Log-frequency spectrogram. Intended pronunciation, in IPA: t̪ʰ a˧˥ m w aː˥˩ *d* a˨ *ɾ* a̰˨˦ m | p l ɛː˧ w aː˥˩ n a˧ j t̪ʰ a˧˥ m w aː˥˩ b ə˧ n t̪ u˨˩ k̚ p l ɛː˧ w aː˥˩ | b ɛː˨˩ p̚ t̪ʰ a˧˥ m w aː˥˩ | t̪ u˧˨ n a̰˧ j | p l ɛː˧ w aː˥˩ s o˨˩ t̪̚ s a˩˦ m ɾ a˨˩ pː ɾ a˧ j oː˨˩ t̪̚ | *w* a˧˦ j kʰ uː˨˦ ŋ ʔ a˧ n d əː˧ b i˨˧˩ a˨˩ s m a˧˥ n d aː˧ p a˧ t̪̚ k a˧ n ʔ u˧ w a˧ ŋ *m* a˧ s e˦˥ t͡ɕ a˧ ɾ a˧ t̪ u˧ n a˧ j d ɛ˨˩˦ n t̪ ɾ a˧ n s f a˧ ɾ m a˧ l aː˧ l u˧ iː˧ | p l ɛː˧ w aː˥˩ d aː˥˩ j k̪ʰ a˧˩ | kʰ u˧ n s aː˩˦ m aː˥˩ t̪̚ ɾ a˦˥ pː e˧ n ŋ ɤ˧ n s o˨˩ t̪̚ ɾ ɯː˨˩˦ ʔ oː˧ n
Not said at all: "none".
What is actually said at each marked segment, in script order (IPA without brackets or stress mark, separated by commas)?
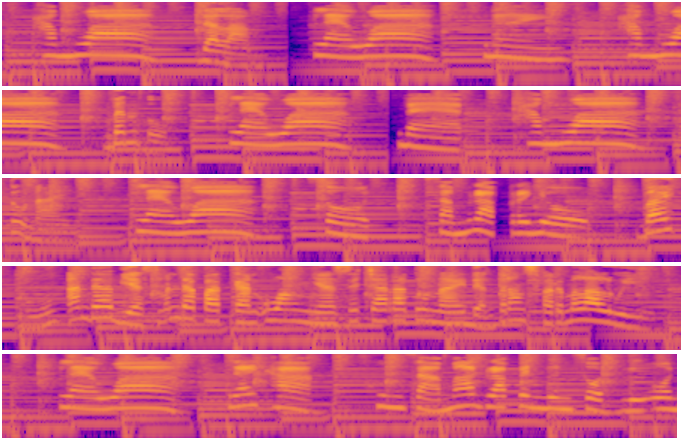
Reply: d, l, b, ɲ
